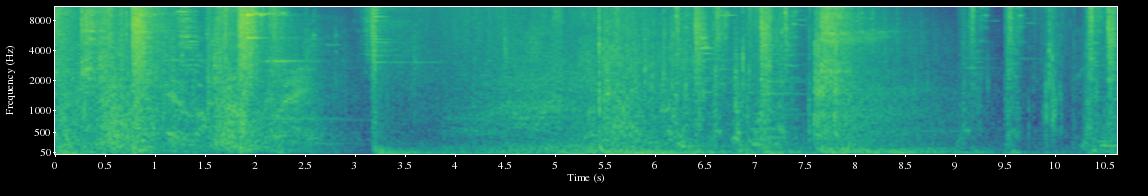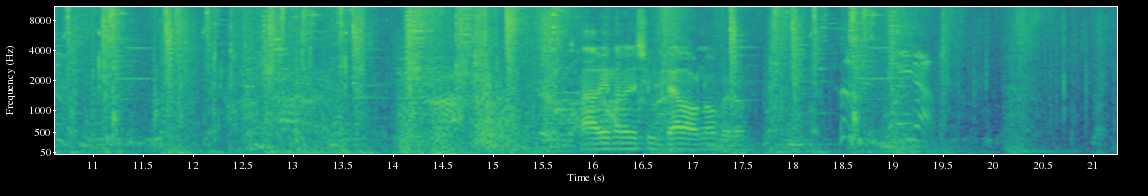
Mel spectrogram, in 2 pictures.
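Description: Video game spells whoosh and clash in quick bursts.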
